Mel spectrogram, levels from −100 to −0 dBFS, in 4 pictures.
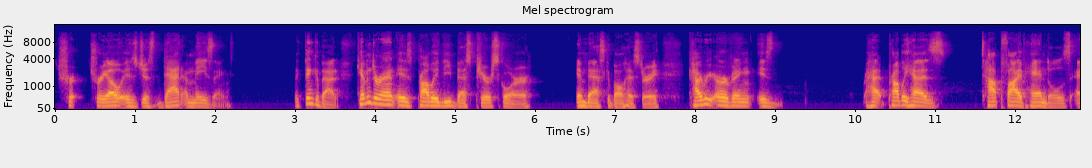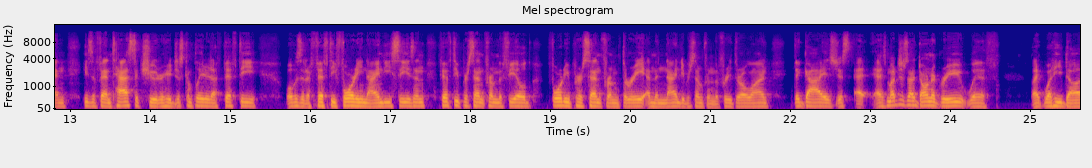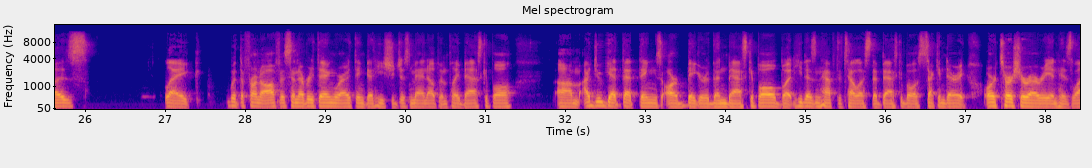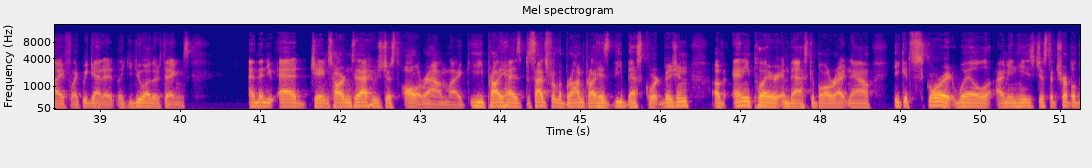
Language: English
